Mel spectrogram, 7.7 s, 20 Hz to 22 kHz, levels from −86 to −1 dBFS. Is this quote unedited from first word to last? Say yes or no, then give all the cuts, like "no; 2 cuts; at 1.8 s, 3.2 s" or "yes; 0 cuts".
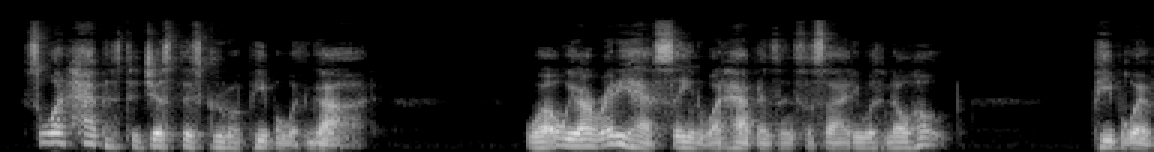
yes; 0 cuts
